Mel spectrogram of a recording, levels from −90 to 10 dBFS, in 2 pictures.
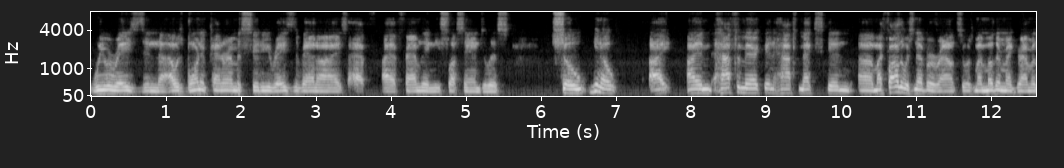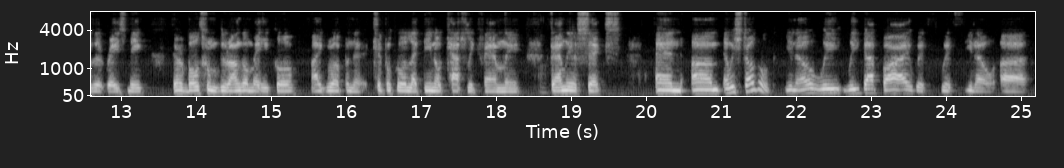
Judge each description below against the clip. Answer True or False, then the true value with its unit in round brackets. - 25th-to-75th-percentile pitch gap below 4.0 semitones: True (3.0 semitones)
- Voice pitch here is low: True (120 Hz)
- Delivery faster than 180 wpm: True (200 wpm)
